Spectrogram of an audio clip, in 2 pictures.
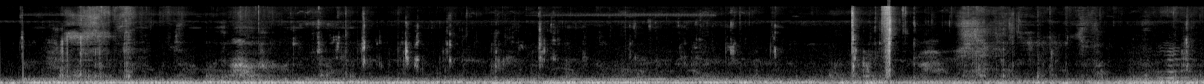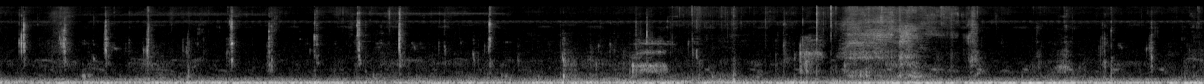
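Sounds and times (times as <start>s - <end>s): steady low rumble: 0.0s - 24.0s
wet chewing and lip-smacking: 0.0s - 24.0s
loud bite: 8.5s - 17.1s.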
